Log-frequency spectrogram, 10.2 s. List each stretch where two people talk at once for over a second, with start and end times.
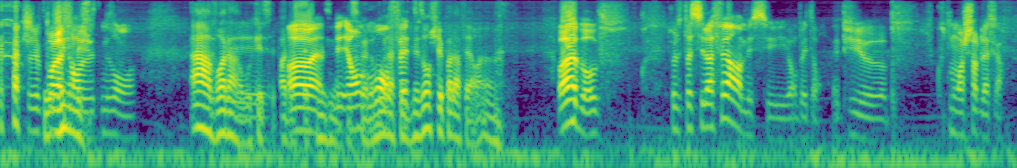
2.3-4.1

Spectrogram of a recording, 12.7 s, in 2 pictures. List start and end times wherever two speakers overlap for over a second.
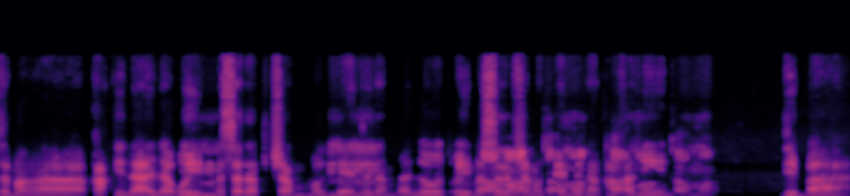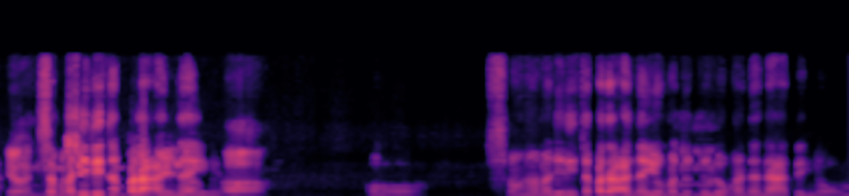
3.6-4.9, 6.7-8.2

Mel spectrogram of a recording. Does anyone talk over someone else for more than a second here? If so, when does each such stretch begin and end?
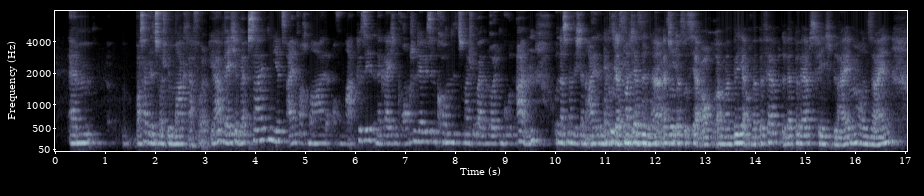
11.0-12.5

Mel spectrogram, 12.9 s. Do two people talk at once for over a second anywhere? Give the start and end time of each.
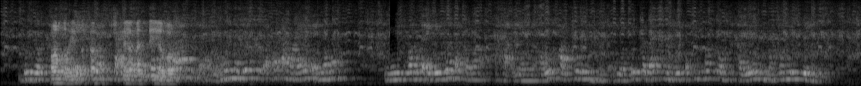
0.9-2.6

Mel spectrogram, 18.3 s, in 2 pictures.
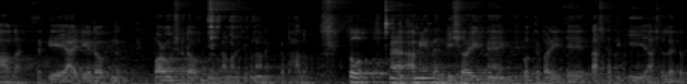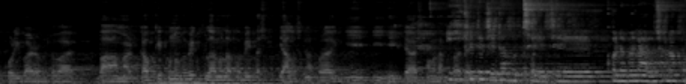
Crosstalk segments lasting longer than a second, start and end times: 15.2-16.4

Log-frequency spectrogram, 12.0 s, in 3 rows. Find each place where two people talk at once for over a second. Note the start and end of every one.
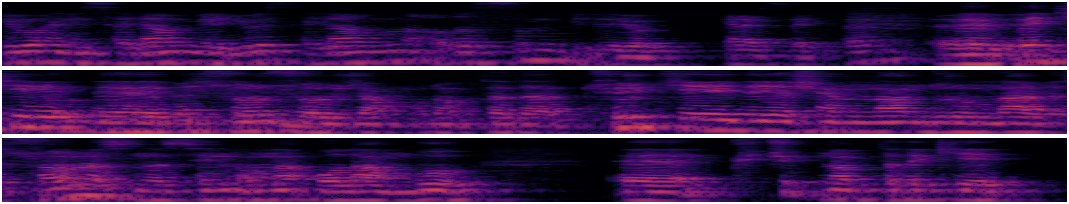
3.6-5.2

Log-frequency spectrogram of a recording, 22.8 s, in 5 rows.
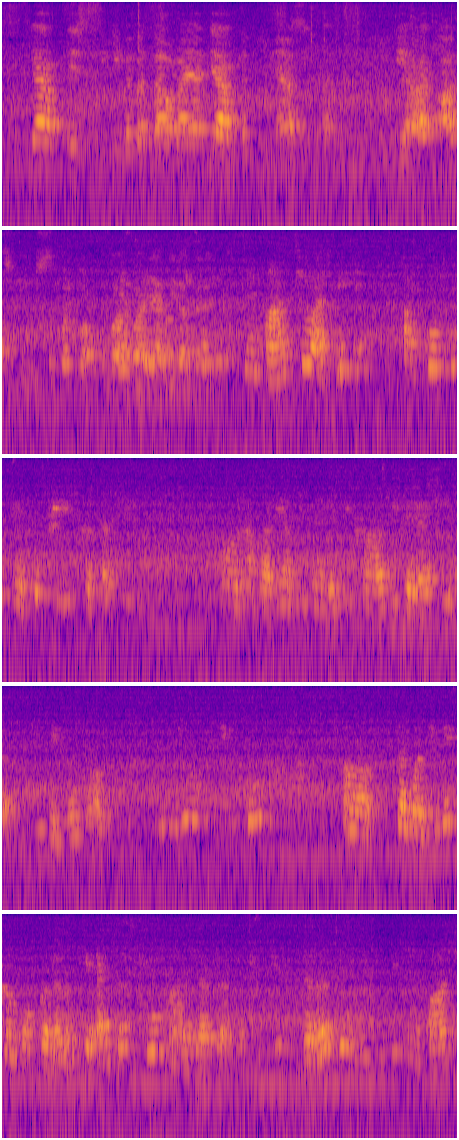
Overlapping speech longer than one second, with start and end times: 5.7-6.9

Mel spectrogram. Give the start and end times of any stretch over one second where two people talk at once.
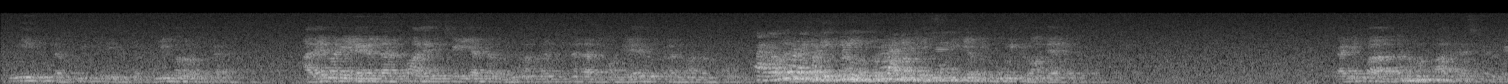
7.8-9.4

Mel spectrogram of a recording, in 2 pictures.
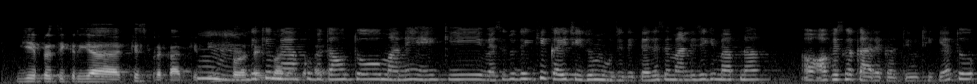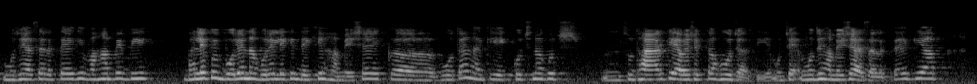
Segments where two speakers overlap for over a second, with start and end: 2.1-3.3

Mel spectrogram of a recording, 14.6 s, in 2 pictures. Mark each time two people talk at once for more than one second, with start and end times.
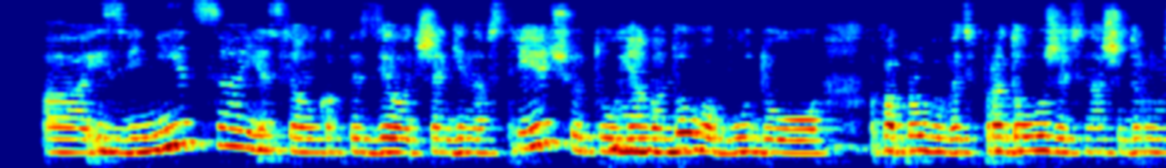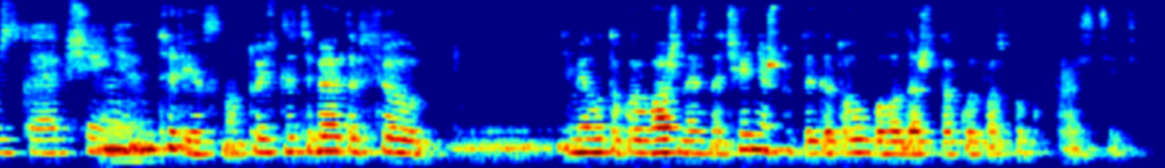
none

